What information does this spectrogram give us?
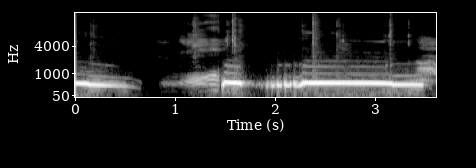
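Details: Male puter pelung dove calls for a female: the tail of a coo, a short sharp note, then a rolling trill that runs into a long, even, low-pitched coo.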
